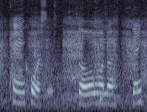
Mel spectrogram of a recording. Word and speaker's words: Cane Corso: I was saying it wrong. It's Cane Corso.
